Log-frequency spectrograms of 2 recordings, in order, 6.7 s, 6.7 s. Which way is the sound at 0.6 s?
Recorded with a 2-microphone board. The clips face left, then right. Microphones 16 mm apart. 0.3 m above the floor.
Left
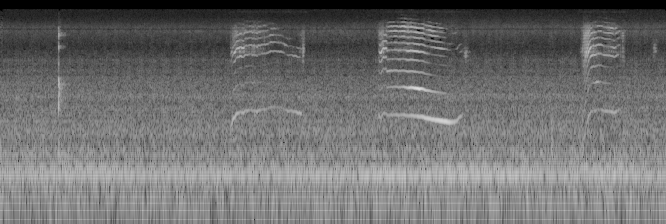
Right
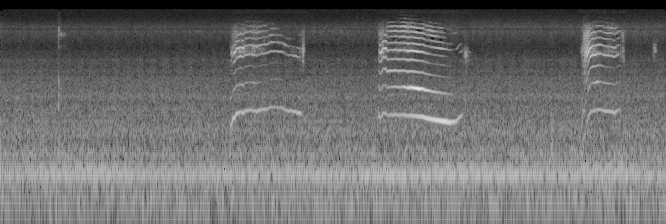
80° left.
